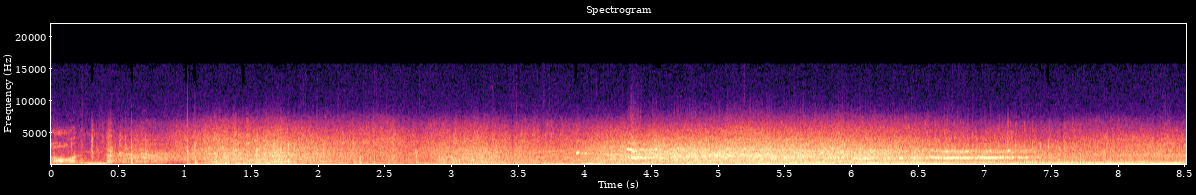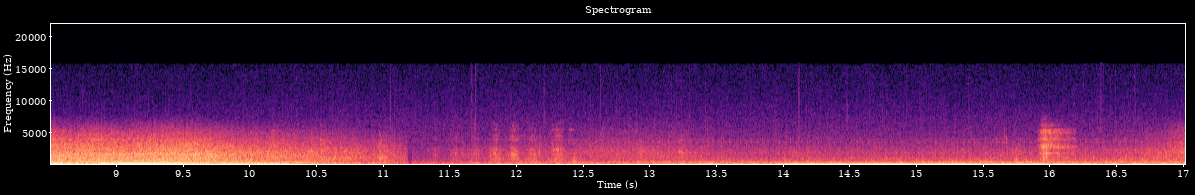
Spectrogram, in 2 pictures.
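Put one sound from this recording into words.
A car engine runs and revs.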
